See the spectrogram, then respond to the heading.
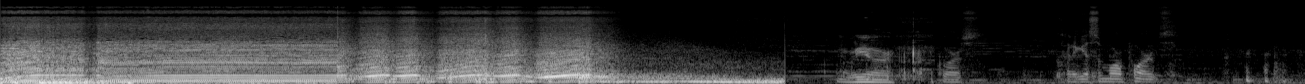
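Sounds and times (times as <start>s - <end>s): car engine revving: 0.0s - 7.9s.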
